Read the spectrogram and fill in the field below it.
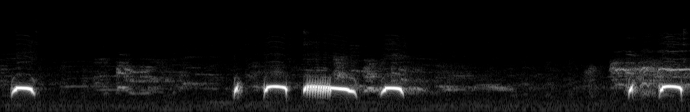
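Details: Spotted dove giving its morning lure call meant to draw wild doves. A lone low hoot, then a phrase of arched coos around one long buzzy note, and a final pair of hoots, with soft bird chatter between.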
